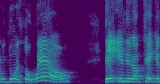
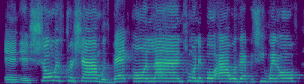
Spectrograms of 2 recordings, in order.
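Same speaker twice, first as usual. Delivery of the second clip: ordinary talk, nothing marked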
